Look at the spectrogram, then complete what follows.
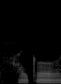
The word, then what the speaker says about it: Hikele: People pronouncing it, just constantly hearing, "Oh, the next song from Hikele," and me going, "No, it's Hikele, sorry."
